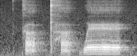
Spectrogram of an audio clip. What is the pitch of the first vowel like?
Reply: low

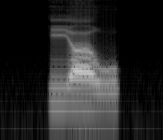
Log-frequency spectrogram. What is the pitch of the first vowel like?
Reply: low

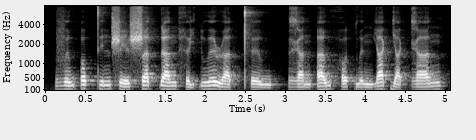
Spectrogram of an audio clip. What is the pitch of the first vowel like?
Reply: rising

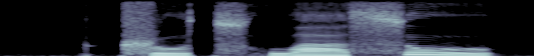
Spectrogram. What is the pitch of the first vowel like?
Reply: rising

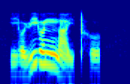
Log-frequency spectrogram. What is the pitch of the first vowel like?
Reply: rising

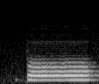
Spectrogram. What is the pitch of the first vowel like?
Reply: high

